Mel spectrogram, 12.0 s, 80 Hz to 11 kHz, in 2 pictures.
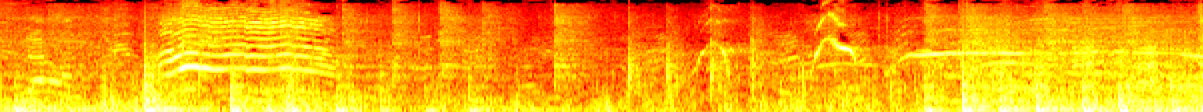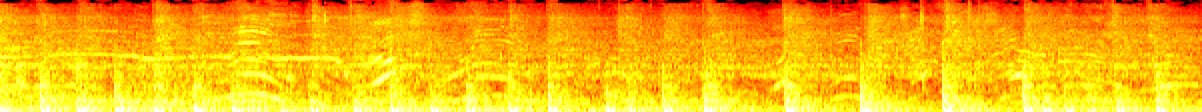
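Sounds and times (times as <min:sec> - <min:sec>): drum and cymbals beat: 0:00.0 - 0:12.0.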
